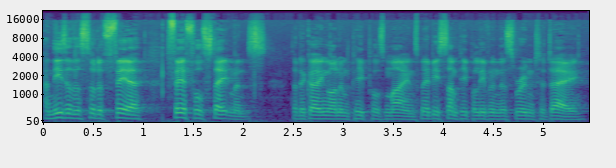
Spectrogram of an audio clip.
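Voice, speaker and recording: Young male teacher, earnest conference speaker, mid-pitched, lots of ums and restarts. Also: quick pace. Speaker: language teacher giving a conference talk. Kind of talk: conference talk.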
